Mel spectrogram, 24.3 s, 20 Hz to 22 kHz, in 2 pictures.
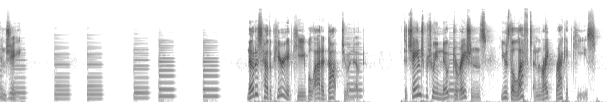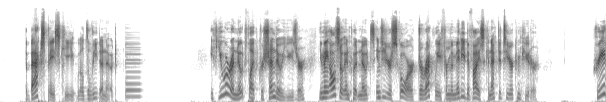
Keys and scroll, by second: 0.0 g, 0.8 e, 2.4 g, 2.9 c, 4.7 ., 5.8 Right, 6.7 b, 8.0 Right, 8.7 b, 10.0 [, 11.2 ], 13.0 BackSpace, 14.4 b.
